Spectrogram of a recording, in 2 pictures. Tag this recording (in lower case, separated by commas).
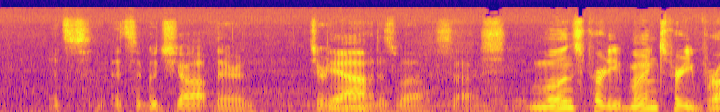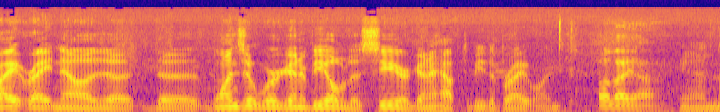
speech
